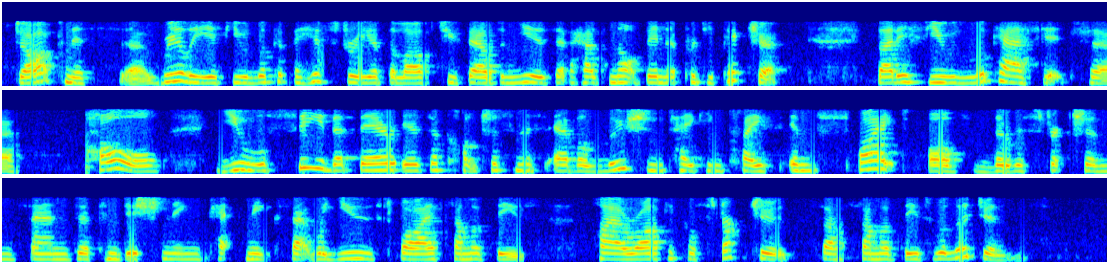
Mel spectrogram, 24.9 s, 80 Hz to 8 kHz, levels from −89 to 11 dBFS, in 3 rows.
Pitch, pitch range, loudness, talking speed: 210 Hz, 195-225 Hz, -24 LUFS, 150 wpm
